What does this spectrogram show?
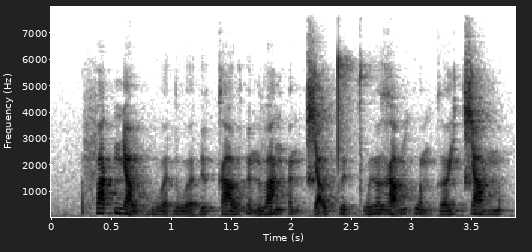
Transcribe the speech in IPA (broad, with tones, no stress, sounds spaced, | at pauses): f a˦˥ k̚ ɲ a˧˩ w ɓ u˧˩ ə̯ ɗ u˧˩ ə̯ ɗ ɨ˧ k a˨˦ w ɗ ə̰˧˨ n v a˧ ŋ ʔ ə̰˧˨ n t͡ɕ a̰˧˥ w t̪ ɨ˨˩ t̚ k w ɨ˧ ə̯ ɣ a̰˧˥ m k w ə̰˧˨ m k əː˨˦ j t͡ɕ a˧ m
